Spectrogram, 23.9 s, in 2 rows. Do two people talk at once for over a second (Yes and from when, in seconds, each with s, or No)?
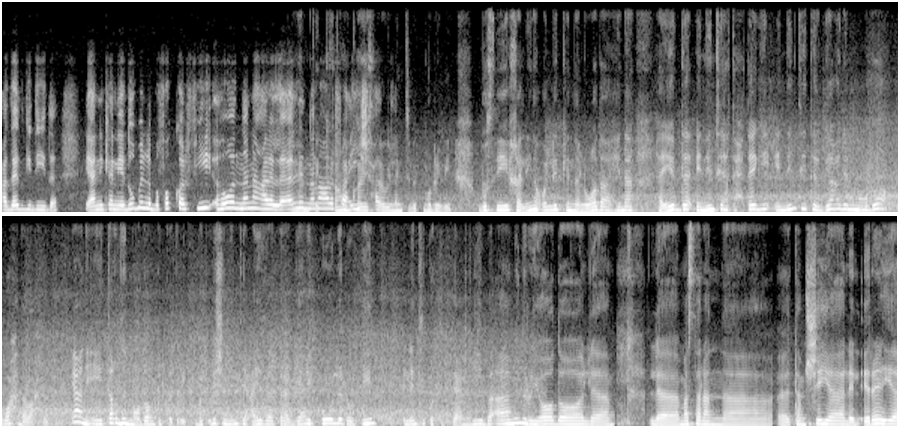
Yes, from 3.8 s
